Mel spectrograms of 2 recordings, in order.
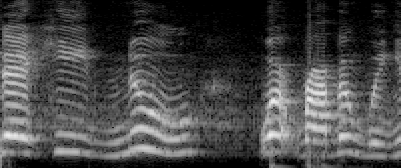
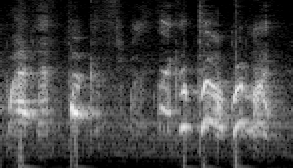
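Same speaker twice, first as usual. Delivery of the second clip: shocked; much faster than usual. Retold or imitated. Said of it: "I'm like".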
